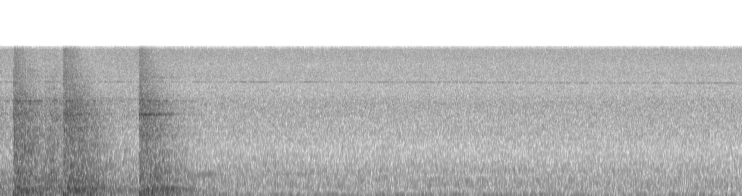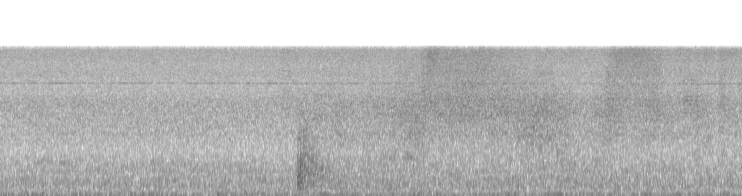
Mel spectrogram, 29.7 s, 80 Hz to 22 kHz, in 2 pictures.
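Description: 5-ton electro-hydraulic die forging hammer striking hot steel in the die three times, about a second apart, each a sharp bang with a short ring. After that comes a steady hum and hiss from the hammer's hydraulic system, with a single knock about two-thirds of the way through and swells of hissing near the end.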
